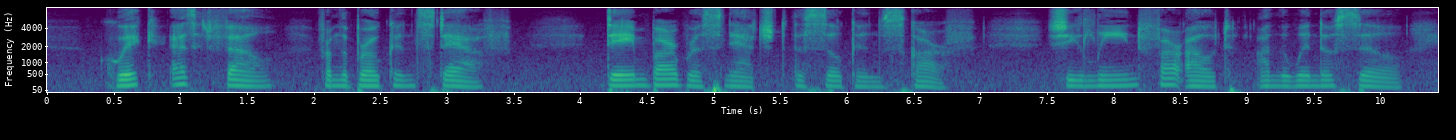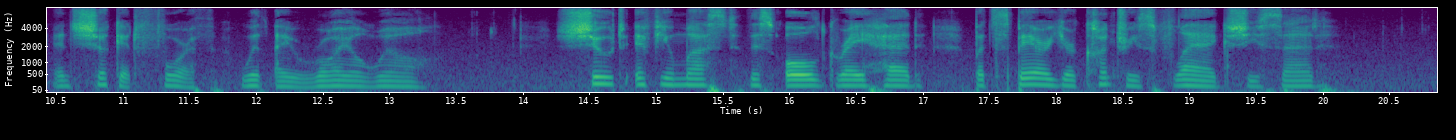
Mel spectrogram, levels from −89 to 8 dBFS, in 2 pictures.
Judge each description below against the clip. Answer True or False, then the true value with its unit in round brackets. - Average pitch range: False (2.1 semitones)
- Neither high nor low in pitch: True (155 Hz)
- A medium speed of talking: False (115 wpm)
